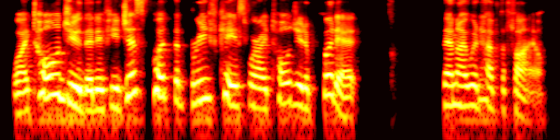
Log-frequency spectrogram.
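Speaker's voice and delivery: mock irritated, sharp, scolding angry snap. Retelling a friend's husband snapping at her over a lost file: imitating someone snapping angrily. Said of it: "he suddenly snaps at her".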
